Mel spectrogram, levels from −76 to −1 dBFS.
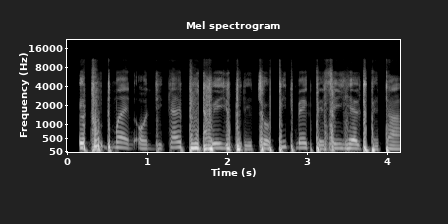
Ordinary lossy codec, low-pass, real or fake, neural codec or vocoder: none; 10.8 kHz; fake; codec, 24 kHz, 3.1 kbps, DualCodec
